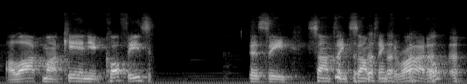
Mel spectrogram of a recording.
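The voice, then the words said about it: Put-on Australian accent. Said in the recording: “Was that your Aussie accent?”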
